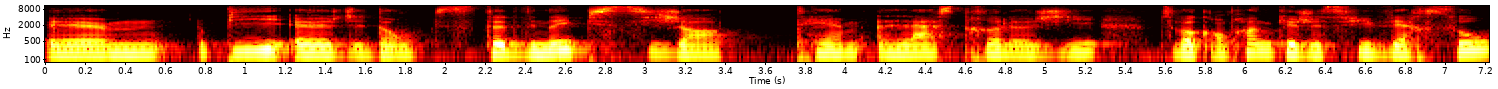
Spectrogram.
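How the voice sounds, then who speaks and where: Very slow speech from a woman with a Quebec accent, fairly low pitch, monotone, flat intonation, very clean recording with a silent background. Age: 30s. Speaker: podcast host. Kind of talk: casual solo podcast monologue. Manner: casual, hesitant with many fillers.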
